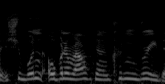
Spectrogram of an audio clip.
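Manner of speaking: normal talking voice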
